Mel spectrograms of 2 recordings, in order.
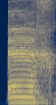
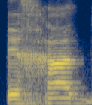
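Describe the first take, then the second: First: The word is clipped, dropping the final vowel. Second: The word is said in full, vowel included. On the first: The reader is rushing and skips part of the word. The speaker calls it wrong. "il va dire Ech" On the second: The reader takes time to say the whole word. The speaker calls it right. "Il va pas dire Echad"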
